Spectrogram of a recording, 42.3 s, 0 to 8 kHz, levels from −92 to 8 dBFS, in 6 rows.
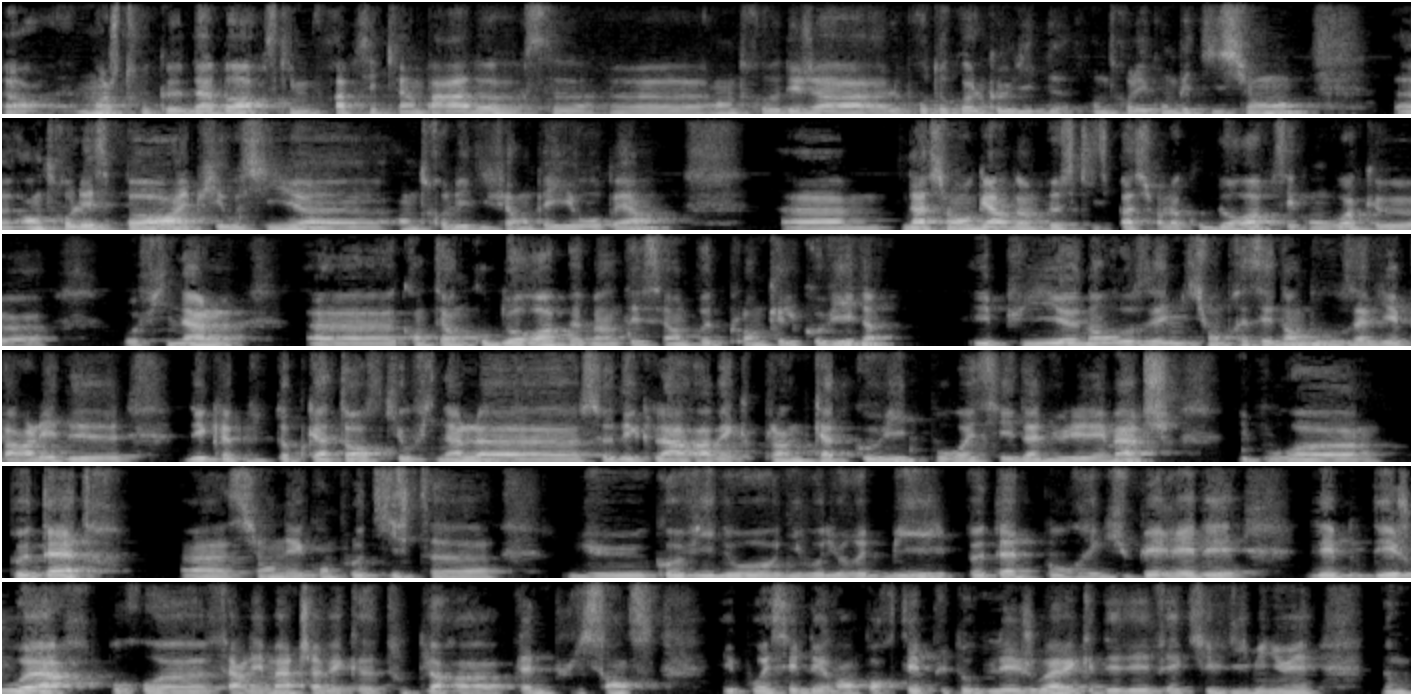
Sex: male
